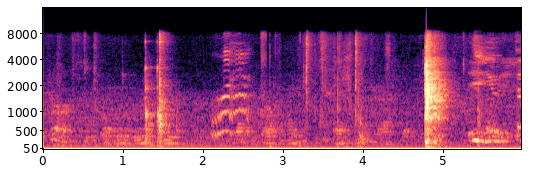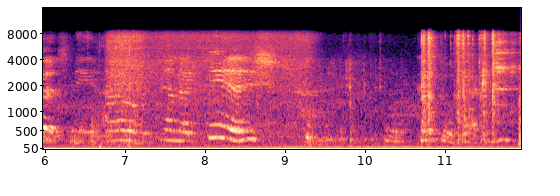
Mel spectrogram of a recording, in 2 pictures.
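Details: A Devon Rex cat begs for tuna with short, rising and falling meows while a person talks nearby.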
